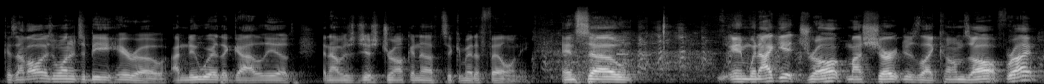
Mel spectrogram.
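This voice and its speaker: A man's voice: fairly low pitch, moderate pace, fairly bright tone, slight background noise. A young man, a stand-up comedian telling a rambling, self-mocking story on stage and laughing through his lines. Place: comedy club stage before a live audience.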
